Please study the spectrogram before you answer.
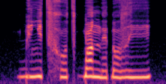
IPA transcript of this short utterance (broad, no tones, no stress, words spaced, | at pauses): ɡ͡biʎit͡sxɔ̤t͡s ɡ͡bɑnɛ̤ɗɔ̤zi̤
